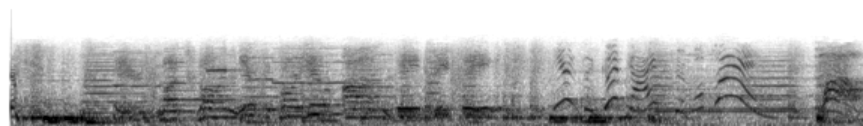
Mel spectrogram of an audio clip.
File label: sweeper, much more music; triple play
